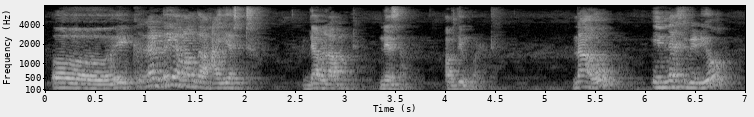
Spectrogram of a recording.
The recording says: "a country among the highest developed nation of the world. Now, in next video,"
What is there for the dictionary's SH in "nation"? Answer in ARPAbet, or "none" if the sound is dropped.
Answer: S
